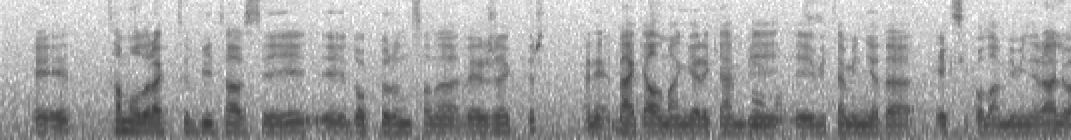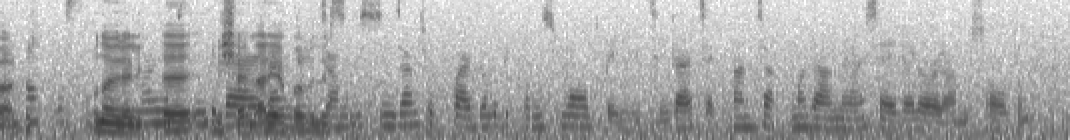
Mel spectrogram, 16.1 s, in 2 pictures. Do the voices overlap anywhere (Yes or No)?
Yes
